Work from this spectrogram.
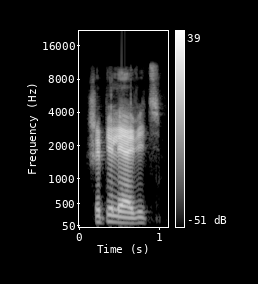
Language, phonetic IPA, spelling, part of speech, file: Russian, [ʂɨpʲɪˈlʲævʲɪtʲ], шепелявить, verb, Ru-шепелявить.ogg
- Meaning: to lisp, e.g. to mispronounce sibilants [s] and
